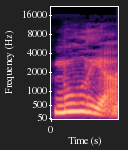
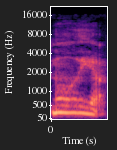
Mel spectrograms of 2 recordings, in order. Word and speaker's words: Muglia: My family says Mulia. – Mulia. – Where the G is silent. – Mulia.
